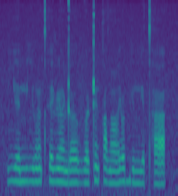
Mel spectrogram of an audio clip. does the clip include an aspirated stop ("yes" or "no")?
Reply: yes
